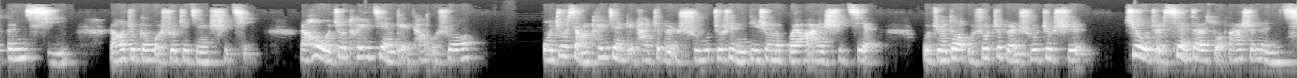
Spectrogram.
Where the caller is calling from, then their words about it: Seattle, Washington, United States; 我是西雅图的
